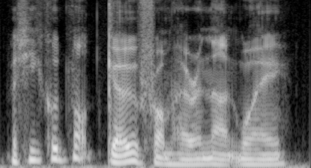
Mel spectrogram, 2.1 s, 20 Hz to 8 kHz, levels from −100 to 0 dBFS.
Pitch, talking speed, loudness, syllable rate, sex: 115 Hz, 290 wpm, -18 LUFS, 5.4 syllables/s, male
